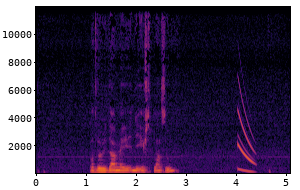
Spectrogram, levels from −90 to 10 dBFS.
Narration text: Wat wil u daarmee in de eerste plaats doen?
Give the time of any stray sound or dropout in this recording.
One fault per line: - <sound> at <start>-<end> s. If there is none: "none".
- chirp at 4.0-4.4 s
